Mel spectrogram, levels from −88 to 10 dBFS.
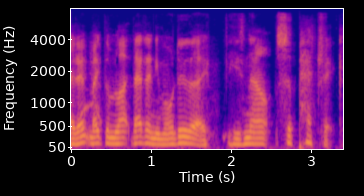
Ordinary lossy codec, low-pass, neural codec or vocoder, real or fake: AAC, 32 kbps; 7.2 kHz; none; real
